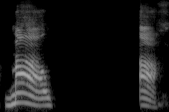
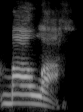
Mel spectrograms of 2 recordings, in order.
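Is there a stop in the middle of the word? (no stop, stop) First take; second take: stop; no stop. First: A sharp stop separates the two syllables. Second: The word flows without any break inside. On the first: The speaker calls it right. "You've got to put a dead stop" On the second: The speaker calls it wrong. "It is not malach"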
